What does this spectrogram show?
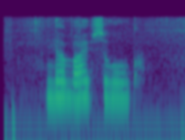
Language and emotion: Russian, neutral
